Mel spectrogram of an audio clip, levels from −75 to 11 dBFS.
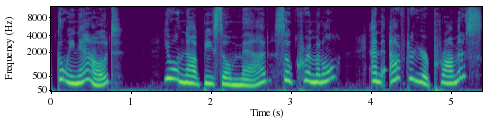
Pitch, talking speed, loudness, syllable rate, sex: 285 Hz, 145 wpm, -13 LUFS, 4.7 syllables/s, female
